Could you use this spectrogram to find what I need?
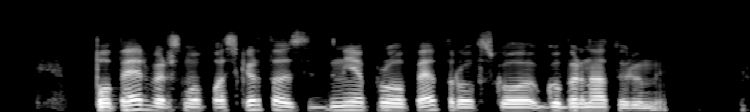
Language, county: Lithuanian, Marijampolė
